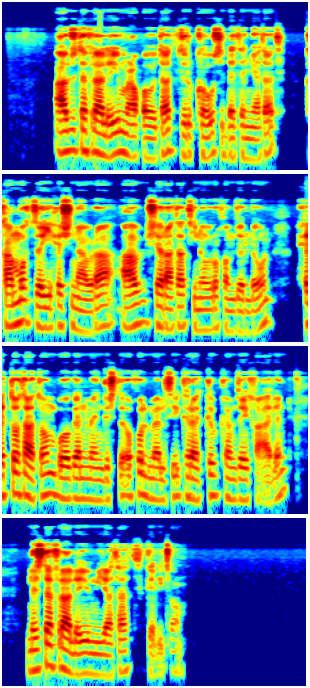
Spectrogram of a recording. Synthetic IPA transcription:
ʔaβzɨt̪ʰɐfɐlalɐjumɨʕkʼɐwɨt̪ʰat̪zɨɾɨkʰːɐβusɨd̪ːɐt̪ʰɐɲːat̪ʰat̪ | kʰamo̞t̪zɐjːɪħɨʃnaβɾaʔaβʃɐɾʔat̪ʰat̪jɪnɐβɾukʰɐmzɐlːɐwʊn | ħɨt̪ʰːo̞t̪ʰat̪ʰo̞mbɨwɔɡɐnmɐŋɡɨst̪ʰiʔɨxulmɐlsikʰɨɾɐkːɨβkʰɐmzɐjkɐ̰ʔa̰lɨnː | ɨzɨt̪ʰɐfɐlalɐjumid̪at̪ʰat̪ɡ̥ɐlit͡sʼo̞̰m

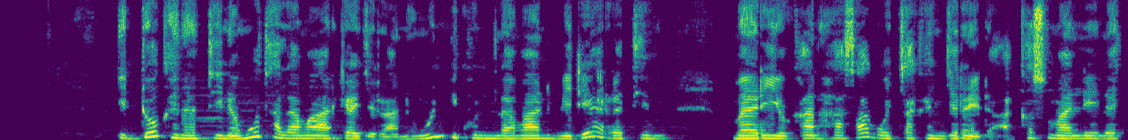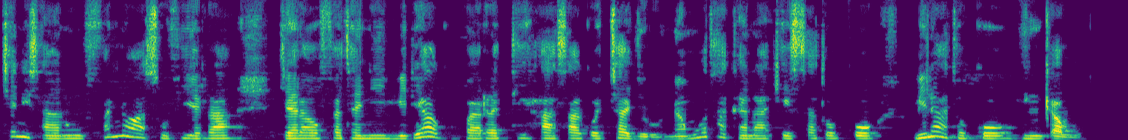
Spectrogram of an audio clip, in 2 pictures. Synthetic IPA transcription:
ʔɪd̪ːo̞ːkɐnɐt̪ːɪnɐmo̞ːt̪ɐlɐmaːɐɾɡaːd͡ʒɪrːɐnɐmɔnːɪkʊnlɐmaːnmiːd̪ɪjaːɪrːɐt̪ːɪ | mɐɾiːjoːkʰaːnɦaːsaːɡɔt͡ʃːaːkɐnd͡ʒɪɾɐnɪᶑ̪ɐʔɐkːɐsʊmɐlːe̞ːlɐt͡ʃːɛnɪsaːnuːfːɐnːɐwaːsuːfiːɪrːaːd͡ʒɐlaːʊfːɐt̪ɐniːmiːd̪ɪjaːɡʊbːaːɪrːɐt̪ːɪhaːsaːɡɔt͡ʃːaːd͡ʒɪɾʊnɐmo̞ːt̪ɐkɐnaːke̞ːsːaːt̪ɔkːo̞ː | mɪlaːt̪ɔkːo̞ːhɪŋkʼɐbʊ

